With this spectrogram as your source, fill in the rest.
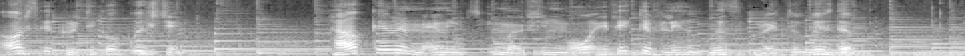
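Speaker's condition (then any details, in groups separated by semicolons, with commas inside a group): Cerebral palsy; writing difficult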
